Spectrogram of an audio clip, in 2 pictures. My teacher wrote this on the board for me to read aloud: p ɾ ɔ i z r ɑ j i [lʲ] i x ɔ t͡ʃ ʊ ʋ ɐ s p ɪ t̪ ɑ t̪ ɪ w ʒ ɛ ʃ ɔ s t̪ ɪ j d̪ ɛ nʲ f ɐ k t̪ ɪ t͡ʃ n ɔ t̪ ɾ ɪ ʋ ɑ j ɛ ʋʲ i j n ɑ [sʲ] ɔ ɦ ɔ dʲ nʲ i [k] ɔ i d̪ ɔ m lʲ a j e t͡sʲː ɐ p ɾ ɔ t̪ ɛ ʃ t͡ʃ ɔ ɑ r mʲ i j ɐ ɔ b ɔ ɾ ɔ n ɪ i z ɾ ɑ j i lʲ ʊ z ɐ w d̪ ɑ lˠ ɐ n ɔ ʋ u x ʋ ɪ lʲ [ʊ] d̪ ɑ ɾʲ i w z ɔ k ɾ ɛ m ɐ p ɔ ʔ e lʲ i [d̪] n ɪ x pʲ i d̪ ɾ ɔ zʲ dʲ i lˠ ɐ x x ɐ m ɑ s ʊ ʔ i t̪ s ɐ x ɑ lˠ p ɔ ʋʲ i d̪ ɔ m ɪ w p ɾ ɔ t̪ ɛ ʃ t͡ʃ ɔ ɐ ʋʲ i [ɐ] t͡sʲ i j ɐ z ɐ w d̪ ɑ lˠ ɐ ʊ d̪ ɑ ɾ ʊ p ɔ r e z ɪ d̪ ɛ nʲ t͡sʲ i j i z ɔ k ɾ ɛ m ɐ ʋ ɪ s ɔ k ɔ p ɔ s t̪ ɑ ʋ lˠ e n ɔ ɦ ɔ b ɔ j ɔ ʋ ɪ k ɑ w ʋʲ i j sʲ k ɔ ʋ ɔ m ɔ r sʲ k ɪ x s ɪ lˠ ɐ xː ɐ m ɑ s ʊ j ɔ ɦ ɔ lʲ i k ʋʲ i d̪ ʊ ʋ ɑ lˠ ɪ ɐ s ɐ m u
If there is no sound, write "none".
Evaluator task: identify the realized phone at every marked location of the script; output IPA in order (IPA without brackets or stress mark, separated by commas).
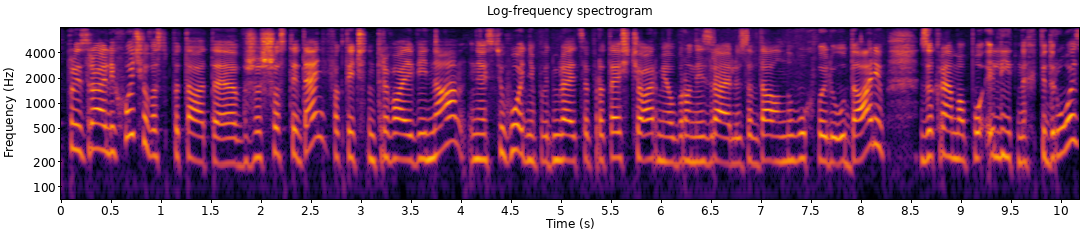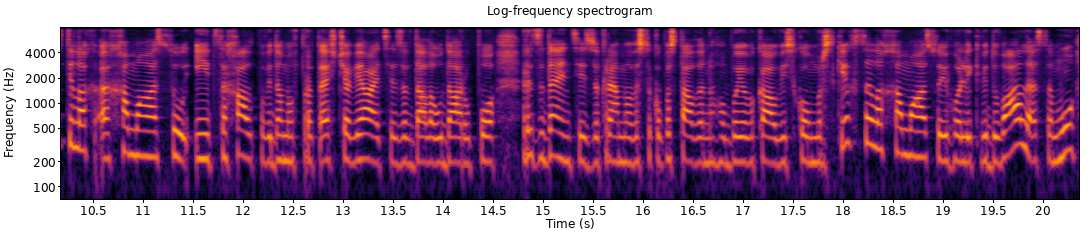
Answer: lʲ, sʲ, p, ʊː, t̪, ɑ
